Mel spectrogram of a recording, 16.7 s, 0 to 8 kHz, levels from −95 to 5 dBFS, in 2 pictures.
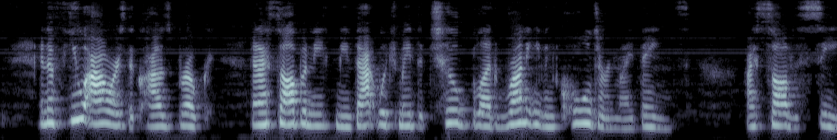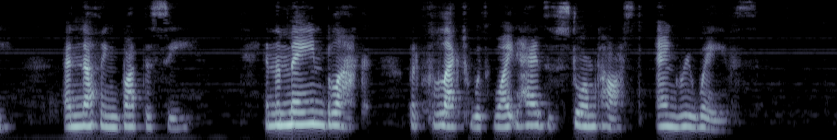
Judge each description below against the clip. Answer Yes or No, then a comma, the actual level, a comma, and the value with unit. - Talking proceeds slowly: No, average, 165 wpm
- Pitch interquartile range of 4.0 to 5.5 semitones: No, average, 2.9 semitones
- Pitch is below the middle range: No, high, 205 Hz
